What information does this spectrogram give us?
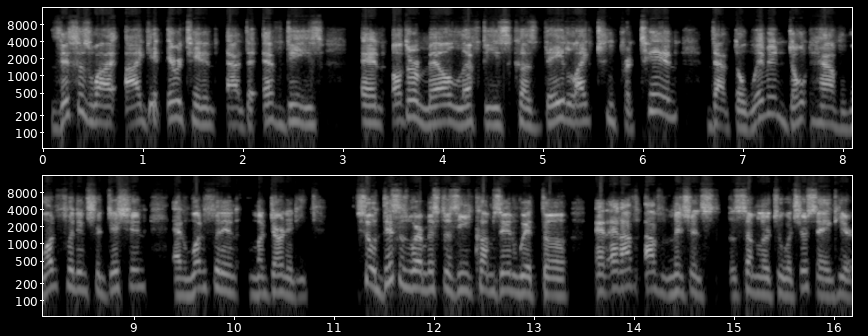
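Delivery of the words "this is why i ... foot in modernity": ordinary delivery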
